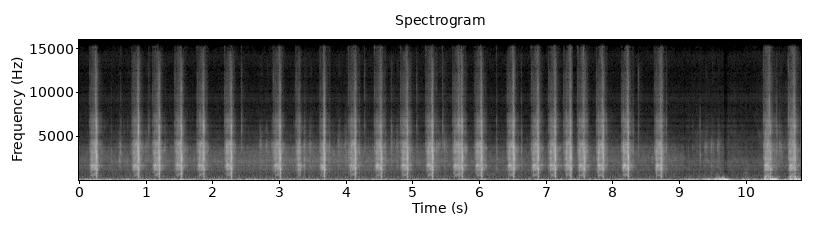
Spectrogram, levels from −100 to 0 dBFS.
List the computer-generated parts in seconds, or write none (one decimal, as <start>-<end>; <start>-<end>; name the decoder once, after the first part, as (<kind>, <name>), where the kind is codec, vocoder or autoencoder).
0.0-10.8 (vocoder, Vocos)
